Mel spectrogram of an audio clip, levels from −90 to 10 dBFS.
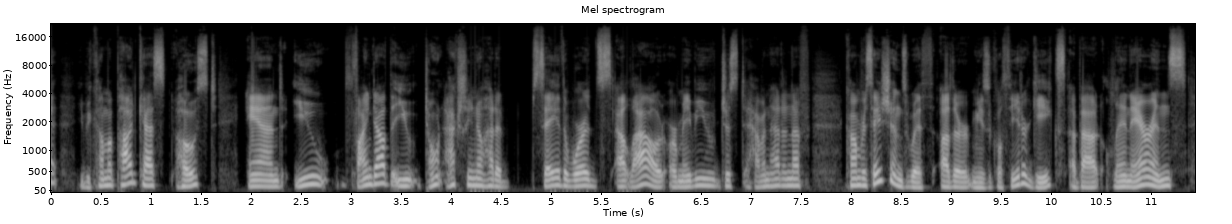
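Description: From 4.08 to 5.95 s the speech carries a rough buzz at 25 Hz, a rapid train of ticks that swells and fades with the speech level. This is a filter restarted on every block: it drops its stored state and begins each 40 ms block from silence, leaving a small transient at every boundary.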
